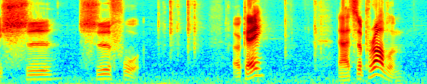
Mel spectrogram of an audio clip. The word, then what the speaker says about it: Shifu: time they saw this, they pronounce it as she. That's why in Kung Fu Panda, they have this like Master Shifu, but it's actually Shifu.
